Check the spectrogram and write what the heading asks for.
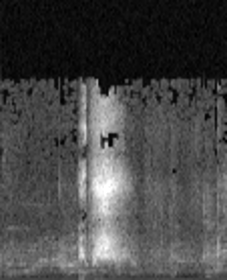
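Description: A six-month-old baby's short, breathy, high-pitched excited squeal about a second in.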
